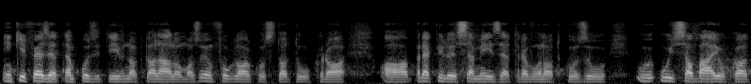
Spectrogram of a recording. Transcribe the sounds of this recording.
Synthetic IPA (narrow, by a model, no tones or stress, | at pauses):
eːŋkifɛjɛzɛt̪ːɛmpo̞zit̪iːvnɒkt̪ɒlaːlo̞mɒzø̞ɱfo̞ɡlɒlko̞st̪ɒt̪oːkrɒɒrɛpyløːsɛmeːjzɛt̪rɛvo̞nɒt̪ko̞zoːuːjsɒbaːjo̞kɒt̪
